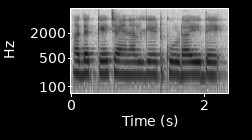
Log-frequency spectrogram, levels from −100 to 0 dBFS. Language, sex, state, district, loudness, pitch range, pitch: Kannada, female, Karnataka, Bidar, -16 LUFS, 200-215 Hz, 205 Hz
